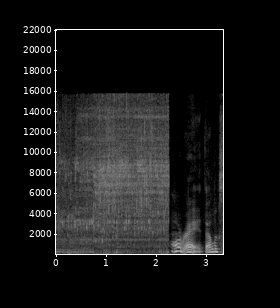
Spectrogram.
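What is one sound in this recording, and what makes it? Water runs from a tap and splashes onto a foot.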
